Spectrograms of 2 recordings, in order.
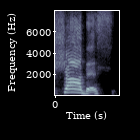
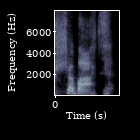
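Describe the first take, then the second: First: The word ends with an s sound. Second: The word ends with a t sound.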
